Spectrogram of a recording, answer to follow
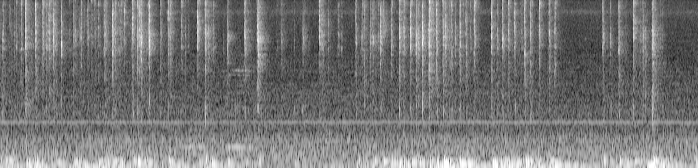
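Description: Typing on a computer keyboard, faint and close to the desk microphone: quick runs of keystrokes with a short pause about halfway through.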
